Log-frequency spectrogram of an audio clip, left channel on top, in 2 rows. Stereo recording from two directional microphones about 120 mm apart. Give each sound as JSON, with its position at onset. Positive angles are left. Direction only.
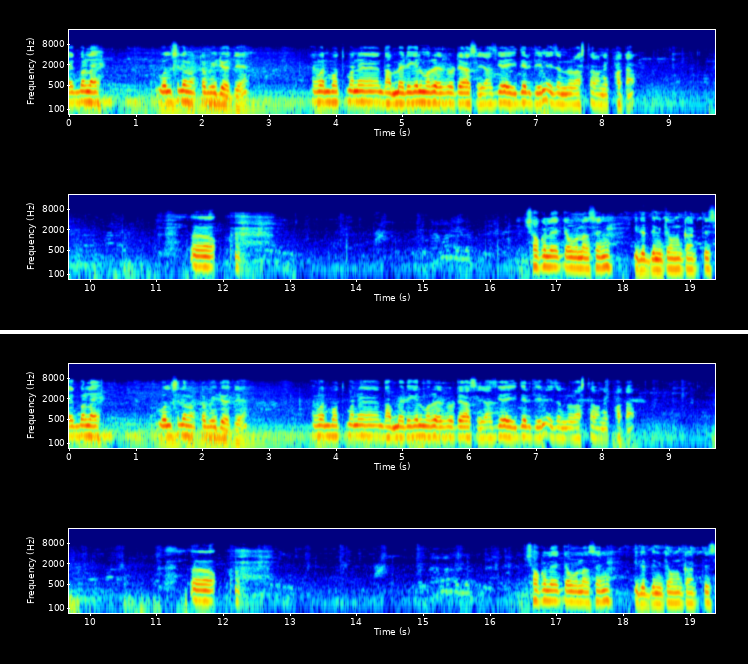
{"t": 0.0, "sound": "speech", "side_deg": 20}
{"t": 2.1, "sound": "speech", "side_deg": 35}
{"t": 7.1, "sound": "speech", "side_deg": 40}
{"t": 11.1, "sound": "a sound", "side_deg": 35}
{"t": 11.5, "sound": "speech", "side_deg": 20}
{"t": 11.8, "sound": "a sound", "side_deg": 30}
{"t": 16.5, "sound": "speech", "side_deg": 35}
{"t": 18.6, "sound": "speech", "side_deg": 40}
{"t": 18.9, "sound": "speech", "side_deg": 25}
